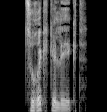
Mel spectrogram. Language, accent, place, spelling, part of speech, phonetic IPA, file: German, Germany, Berlin, zurückgelegt, verb, [t͡suˈʁʏkɡəˌleːkt], De-zurückgelegt.ogg
- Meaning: past participle of zurücklegen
